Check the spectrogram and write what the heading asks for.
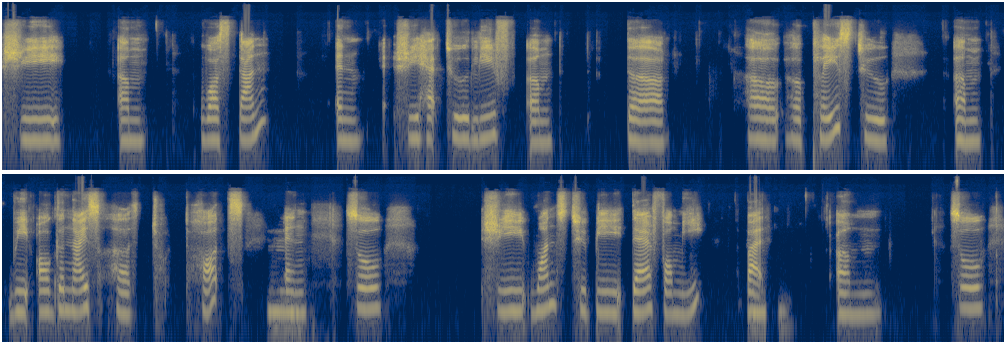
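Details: Younger adult woman with aphasia after a stroke, still unable to make phone calls; aphasia.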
